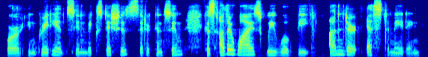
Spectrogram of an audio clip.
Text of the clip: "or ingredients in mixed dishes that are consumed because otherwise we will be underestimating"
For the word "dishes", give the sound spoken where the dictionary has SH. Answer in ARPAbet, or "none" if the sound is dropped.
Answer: SH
